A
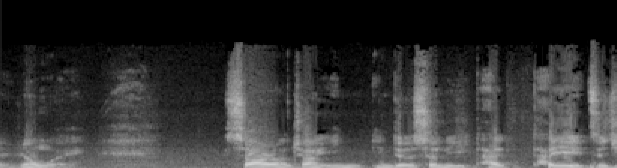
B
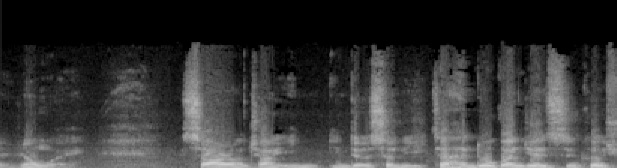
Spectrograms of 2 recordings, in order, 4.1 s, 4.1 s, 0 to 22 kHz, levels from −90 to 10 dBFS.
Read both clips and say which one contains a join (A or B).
B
